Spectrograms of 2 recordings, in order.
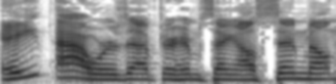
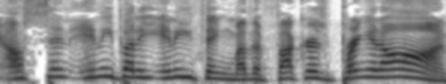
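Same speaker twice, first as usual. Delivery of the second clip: put-on screaming, higher; 4 semitones higher than usual. Quoting what a man screamed eight hours earlier, imitating someone screaming. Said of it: "he was screaming".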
